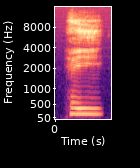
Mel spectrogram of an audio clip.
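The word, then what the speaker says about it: 黑: 중국 발음은 기억 받침이 없으니까 헤이 이렇게 발음 됐죠.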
